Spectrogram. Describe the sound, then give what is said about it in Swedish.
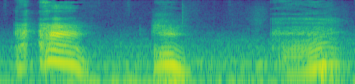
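A voice clears its throat in three short, gravelly, voiced bursts, moderately loud, with brief pauses between each one and no other sounds around. “Sen så släpper Ristur handen om eh, svärdet och harklar sig.”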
